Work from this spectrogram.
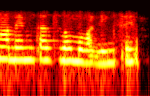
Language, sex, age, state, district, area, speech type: Hindi, female, 18-30, Madhya Pradesh, Chhindwara, urban, conversation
